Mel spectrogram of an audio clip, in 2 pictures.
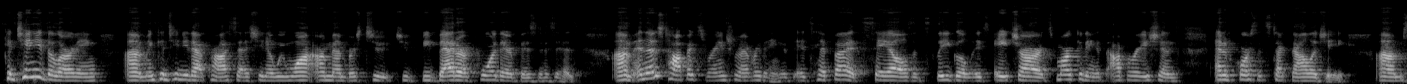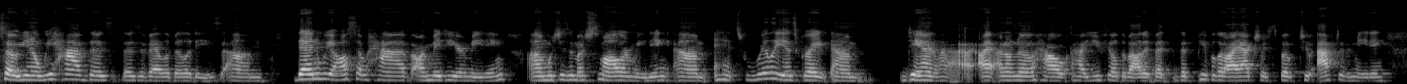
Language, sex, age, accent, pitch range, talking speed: English, female, 30-49, American, 180-205 Hz, 210 wpm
